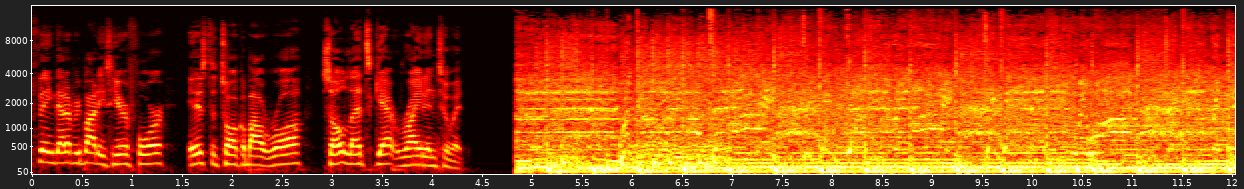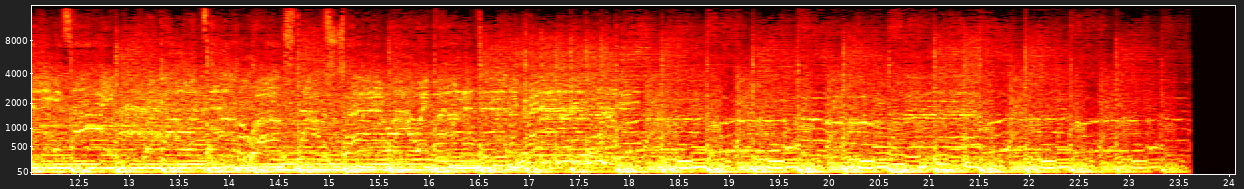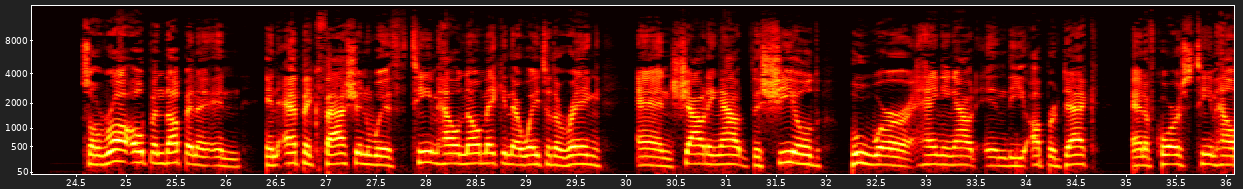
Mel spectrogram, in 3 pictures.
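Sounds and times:
speech: 0:00.0 - 0:04.4, 0:24.6 - 0:36.0
wrestler's entrance theme music with sustained melodic tones over punchy beat: 0:04.8 - 0:23.6.

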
